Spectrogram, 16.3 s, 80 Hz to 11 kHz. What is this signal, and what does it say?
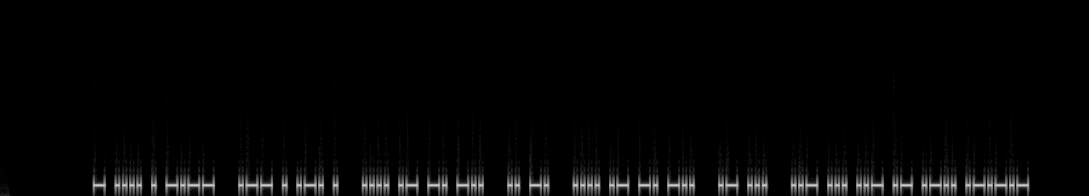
Morse code, heard as a keyed tone, about 22 wpm, 700 Hz. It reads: THEY WERE HAND IN HAND AS USUAL.
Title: Sentences from Top 1000 Words - Review Part 2 - 22wpm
